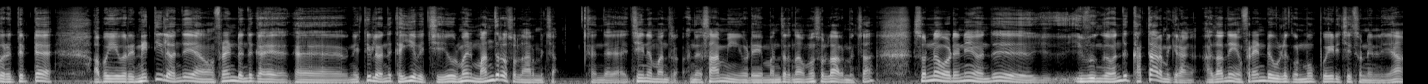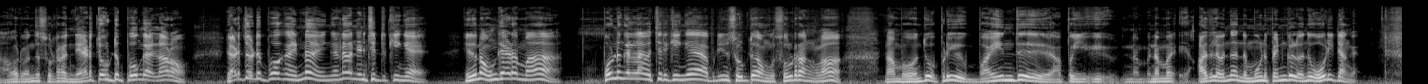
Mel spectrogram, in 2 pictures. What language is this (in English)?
Tamil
